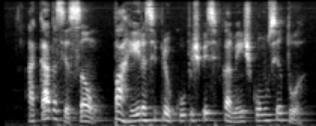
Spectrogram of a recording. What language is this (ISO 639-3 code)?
por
